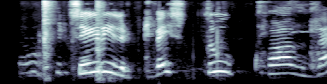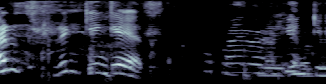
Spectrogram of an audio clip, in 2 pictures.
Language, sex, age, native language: Icelandic, male, 12, Icelandic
